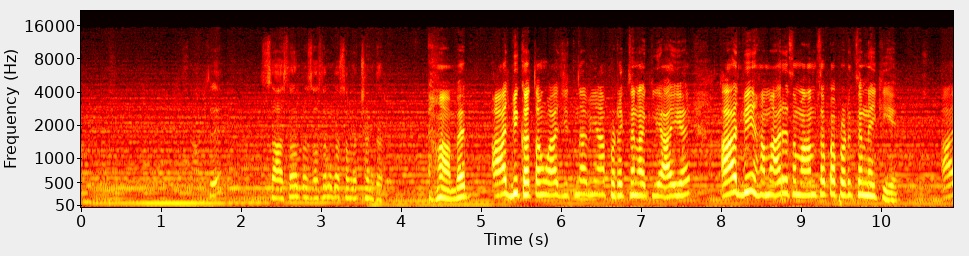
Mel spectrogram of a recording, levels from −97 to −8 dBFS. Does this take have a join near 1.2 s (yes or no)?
yes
